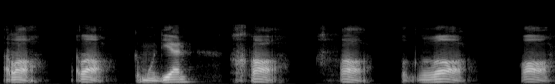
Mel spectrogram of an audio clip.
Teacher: arah vokal kita itu diarahkan atau dibelokkan ke arah langit-langit mulut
